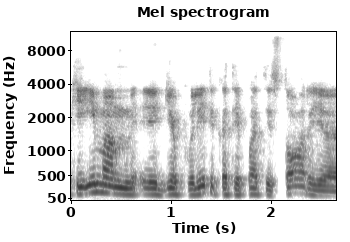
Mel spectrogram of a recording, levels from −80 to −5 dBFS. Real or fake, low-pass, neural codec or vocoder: real; 10.8 kHz; none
